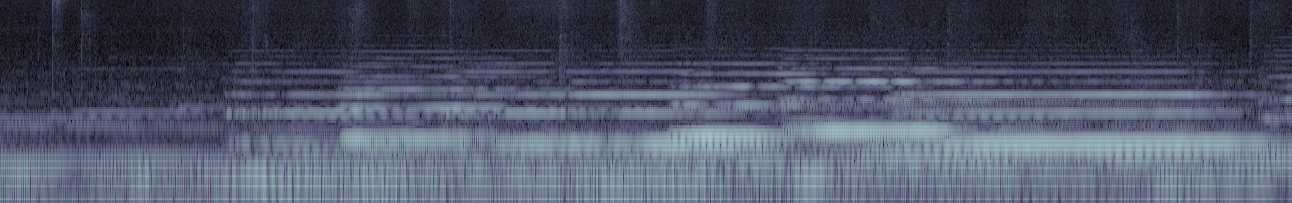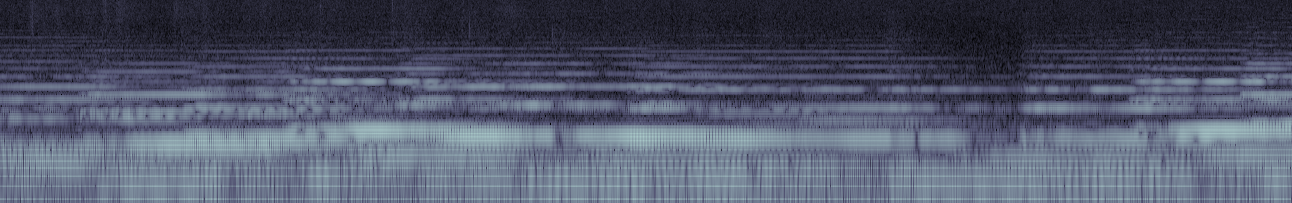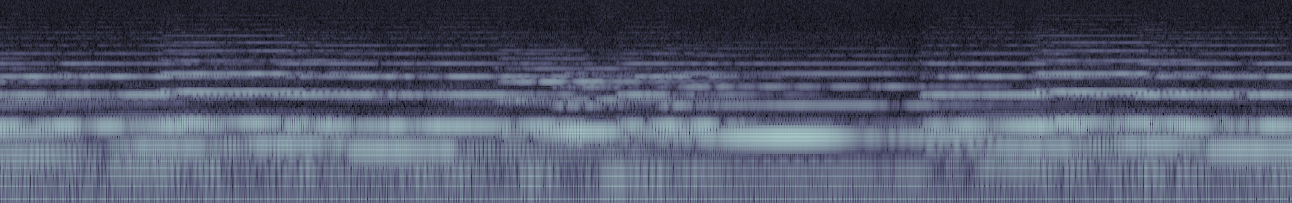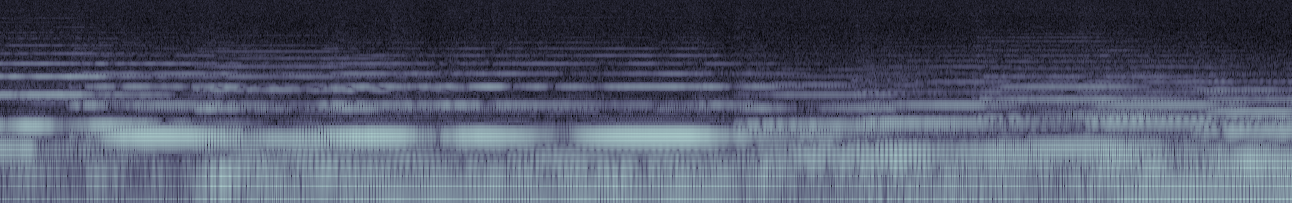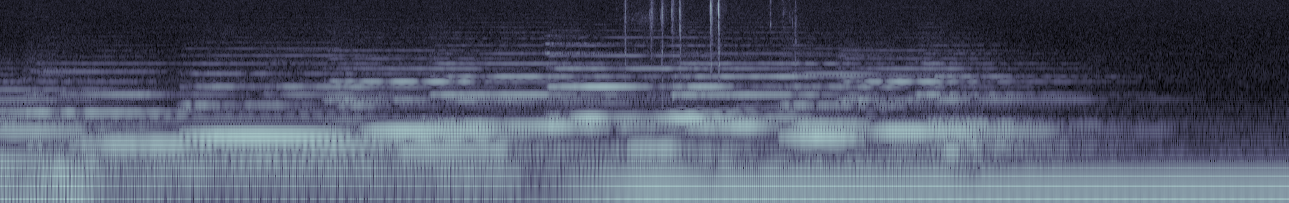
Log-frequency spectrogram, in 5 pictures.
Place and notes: Höchst, Frankfurt, Germany - organ practice
organ practice for concert on the following Sunday, after the opening of EAST meets WEST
